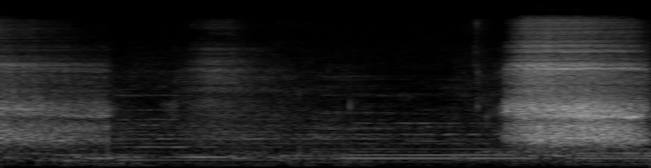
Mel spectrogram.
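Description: Deep breathing during a movement and exercise class, with slow, audible inhales and exhales close to the microphone. A long soft breath is followed by a louder, forceful exhale near the end.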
